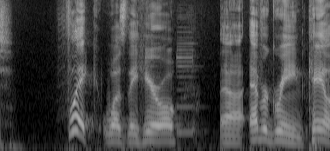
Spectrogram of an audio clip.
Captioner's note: buzzer dings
